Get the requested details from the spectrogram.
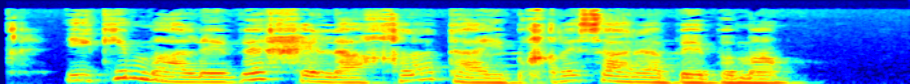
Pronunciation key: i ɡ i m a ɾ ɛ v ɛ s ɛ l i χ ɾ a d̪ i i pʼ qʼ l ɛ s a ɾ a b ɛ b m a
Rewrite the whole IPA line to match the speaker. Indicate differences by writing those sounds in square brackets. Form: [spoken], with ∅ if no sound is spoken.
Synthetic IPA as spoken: i ɡ i m a [l] ɛ v ɛ [χ] ɛ l [a] χ [l] a d̪ [a] i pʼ qʼ [ɾ] ɛ s a ɾ a b ɛ b m a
